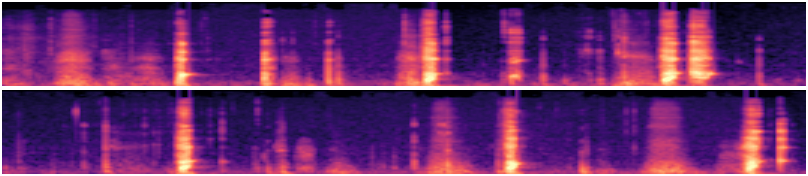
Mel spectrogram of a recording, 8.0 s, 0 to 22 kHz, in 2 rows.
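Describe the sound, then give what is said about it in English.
A voice imitates hiccups, producing a series of short, sharp hic sounds at irregular intervals, about a dozen over several seconds, fairly loud with quiet gaps between. “Dude, he was probably one of those dudes that wasn't interesting at all, period, ever, to anybody, and decided that, hey, maybe I'll just act like I have hiccups for 500 years.”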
